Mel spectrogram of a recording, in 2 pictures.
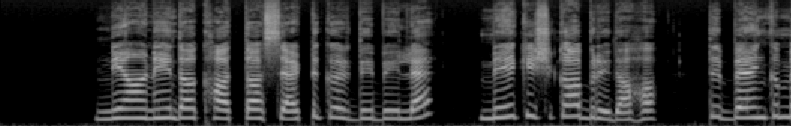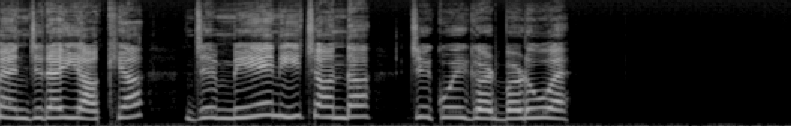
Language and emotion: Dogri, fearful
